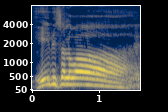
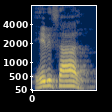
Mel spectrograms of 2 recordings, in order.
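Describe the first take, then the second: First: The last vowel is stretched out long, calling far. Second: The name ends short, like a normal call.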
